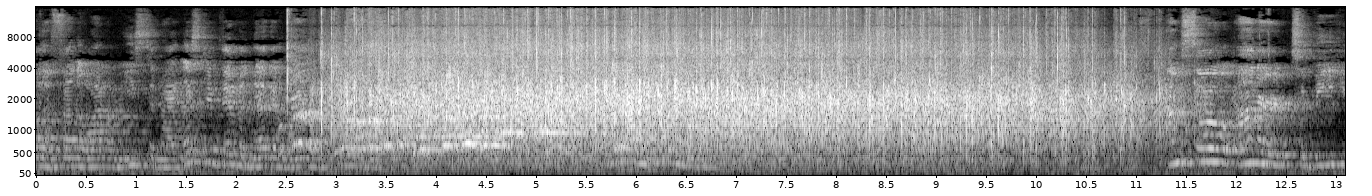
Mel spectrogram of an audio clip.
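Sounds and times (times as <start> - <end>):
crowd applauding: 2.5 - 11.5.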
